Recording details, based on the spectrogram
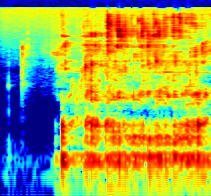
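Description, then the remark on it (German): After a brief silence, water starts pouring into a glass as a sound designer pours himself a drink, a steady splashing gurgle with a ringing resonant tone that keeps going to the end. “hat sich Wasser eingeschenkt zum Trinken.”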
